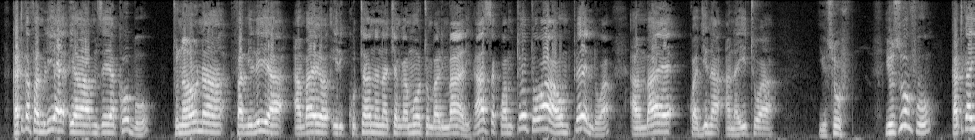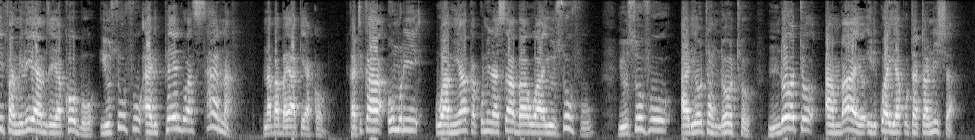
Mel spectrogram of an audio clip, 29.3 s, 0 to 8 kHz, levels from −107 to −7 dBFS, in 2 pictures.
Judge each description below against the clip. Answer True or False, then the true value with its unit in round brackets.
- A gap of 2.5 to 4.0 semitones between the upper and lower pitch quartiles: False (5.2 semitones)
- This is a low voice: False (175 Hz)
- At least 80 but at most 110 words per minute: True (105 wpm)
